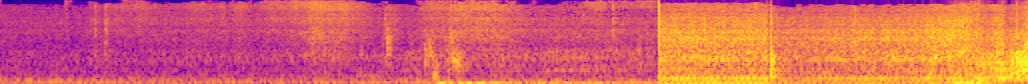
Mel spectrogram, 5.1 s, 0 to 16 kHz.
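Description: Lamborghini Huracán's V10 engine running low and steady. It grows louder about two seconds in and again a second later, then gives a quick rising rev near the end.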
